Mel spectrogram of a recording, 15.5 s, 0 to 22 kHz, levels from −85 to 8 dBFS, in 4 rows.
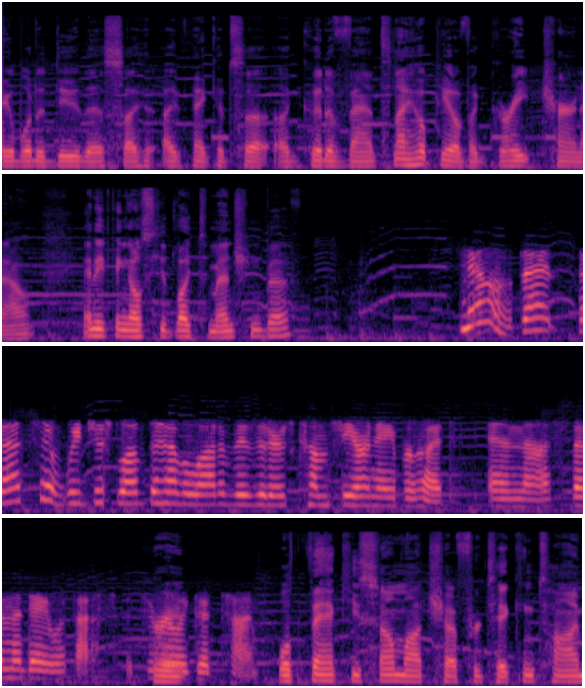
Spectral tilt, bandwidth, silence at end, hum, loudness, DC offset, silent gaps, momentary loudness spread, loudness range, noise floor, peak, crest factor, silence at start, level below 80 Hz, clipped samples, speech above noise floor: -5 dB/octave; 15.5 kHz; 0 s; none; -28 LUFS; under 0.1%; none; 9 LU; 5 LU; -52 dBFS; -10 dBFS; 18 dB; 0 s; -66 dBFS; under 0.1%; 23 dB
